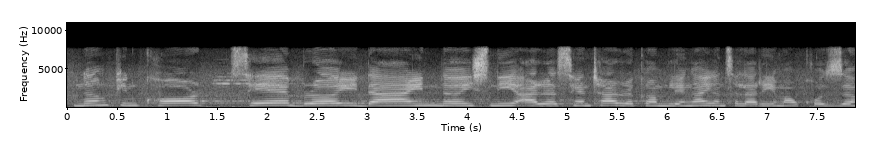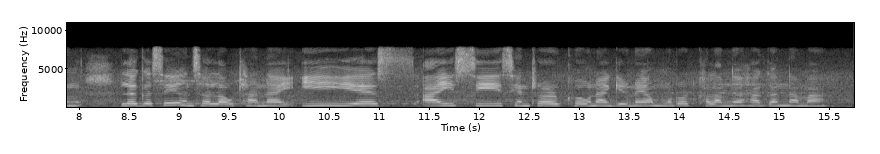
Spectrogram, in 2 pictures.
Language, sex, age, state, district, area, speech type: Bodo, female, 18-30, Assam, Chirang, urban, read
